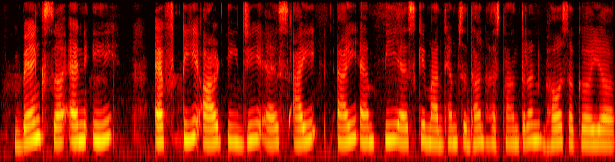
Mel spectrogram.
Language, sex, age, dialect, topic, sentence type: Maithili, female, 31-35, Eastern / Thethi, banking, statement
